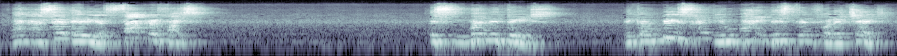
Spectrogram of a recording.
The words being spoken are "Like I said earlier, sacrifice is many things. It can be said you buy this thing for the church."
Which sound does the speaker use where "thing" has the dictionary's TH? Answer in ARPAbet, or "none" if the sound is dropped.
T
